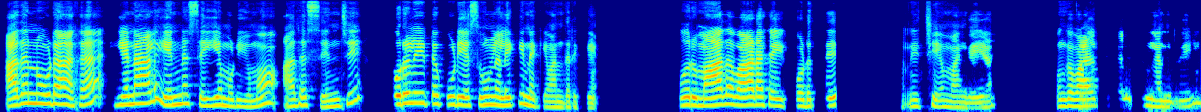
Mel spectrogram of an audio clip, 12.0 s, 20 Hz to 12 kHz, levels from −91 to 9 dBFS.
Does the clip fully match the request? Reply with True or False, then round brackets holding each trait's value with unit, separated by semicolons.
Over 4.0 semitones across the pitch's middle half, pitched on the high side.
True (5.1 semitones; 230 Hz)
